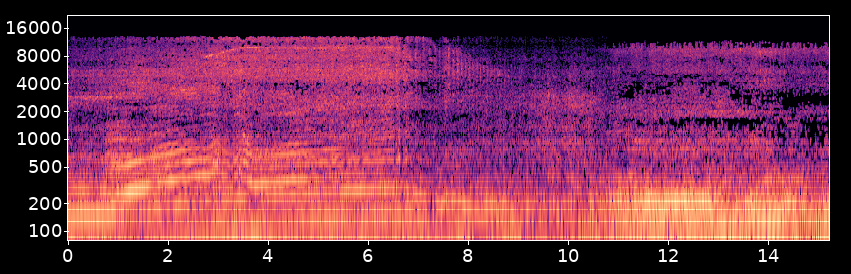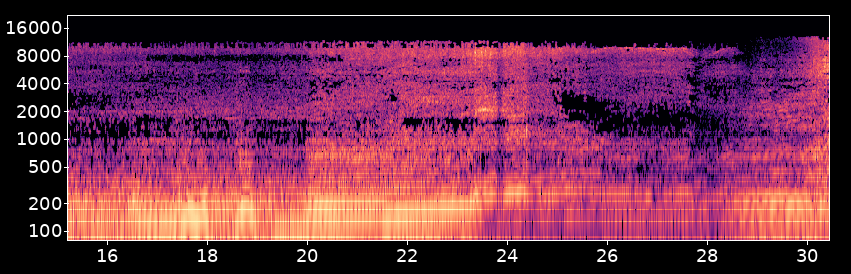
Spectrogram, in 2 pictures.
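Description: Skid car's engine revving hard, heard from inside the cabin: the note climbs and falls repeatedly, holds high and steady for several seconds in the middle, and drops back briefly near the end.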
